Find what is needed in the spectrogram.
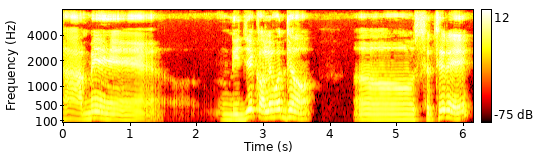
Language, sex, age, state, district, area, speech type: Odia, male, 60+, Odisha, Puri, urban, spontaneous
